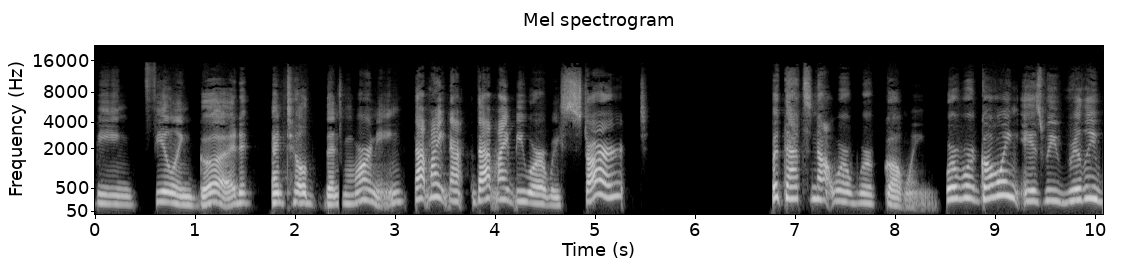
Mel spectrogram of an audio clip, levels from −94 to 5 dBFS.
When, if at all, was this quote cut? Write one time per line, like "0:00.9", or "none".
0:01.7
0:02.4
0:08.5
